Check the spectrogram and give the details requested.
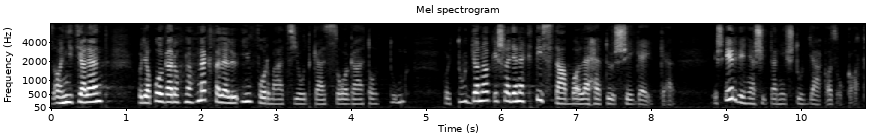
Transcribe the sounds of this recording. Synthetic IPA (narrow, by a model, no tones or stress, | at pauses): zɒɲːit̪jɛlɛnt̪ho̞ɟɒpo̞lɡaːɾo̞knɒkmɛkfɛlɛløːʔiɱfo̞rmaːt̪sijoːt̪kɛlso̞lɡaːlt̪oɒt̪ːuŋk | ho̞c̚t̪uɟːɒnɒkeːʃlɛɟɛnɛkt̪ist̪aːbɒnlɛɦɛt̪øːʃeːɡɛḭkːɛ̰l | eːʃeːrveːɲɛʃiːt̪ɛniiʃt̪uɟːaːkɒzo̞kɒ̰t̪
